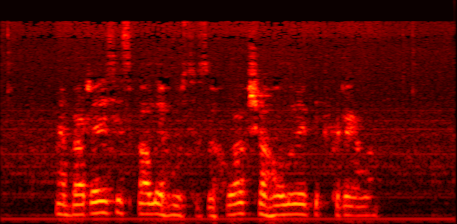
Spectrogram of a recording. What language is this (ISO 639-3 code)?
ukr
